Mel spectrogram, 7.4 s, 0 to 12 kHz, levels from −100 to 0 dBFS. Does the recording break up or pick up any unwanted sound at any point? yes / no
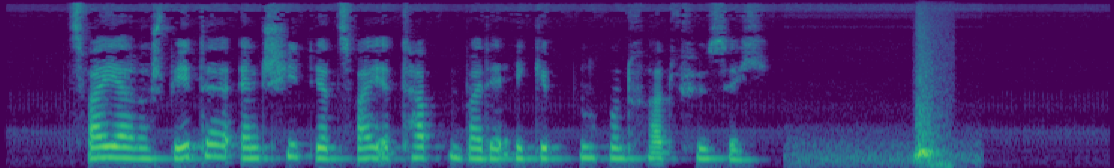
yes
